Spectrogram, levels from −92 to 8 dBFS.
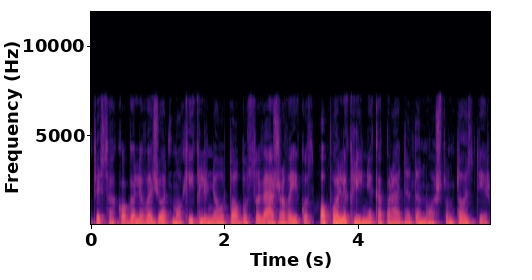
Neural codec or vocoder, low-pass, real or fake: none; 7.2 kHz; real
